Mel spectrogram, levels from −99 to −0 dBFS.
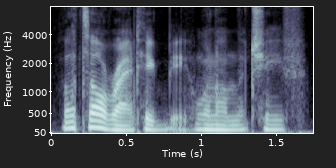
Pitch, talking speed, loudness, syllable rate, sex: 115 Hz, 275 wpm, -17 LUFS, 6.0 syllables/s, male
